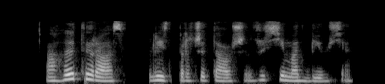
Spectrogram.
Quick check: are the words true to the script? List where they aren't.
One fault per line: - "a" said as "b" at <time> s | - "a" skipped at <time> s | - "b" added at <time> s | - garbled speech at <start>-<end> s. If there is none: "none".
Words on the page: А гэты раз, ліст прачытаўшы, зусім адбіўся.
none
